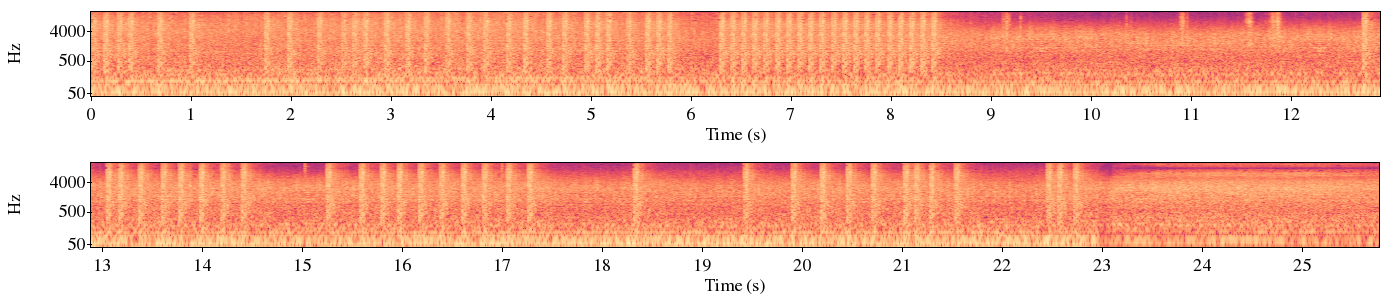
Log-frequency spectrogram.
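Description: Dense, loud gunfire rattles almost nonstop in Mafia: The City of Lost Heaven, with rapid machine-gun bursts and heavier booming shots piling over a low rumble for nearly half a minute.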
